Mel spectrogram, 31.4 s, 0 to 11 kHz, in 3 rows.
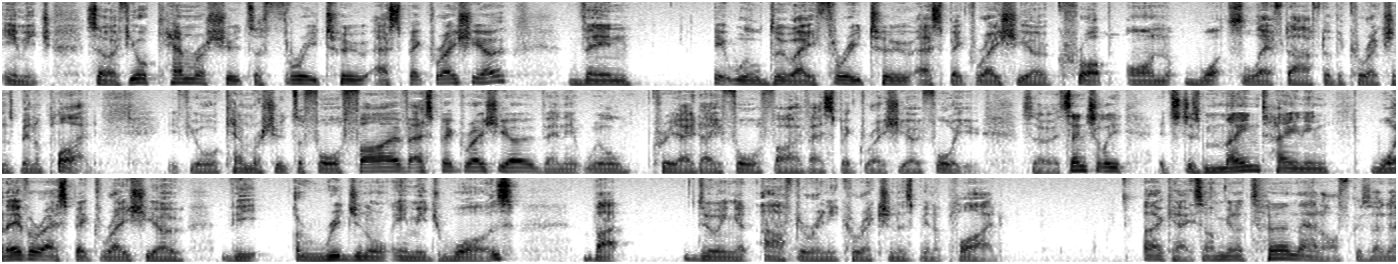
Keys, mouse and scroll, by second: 30.0 click.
